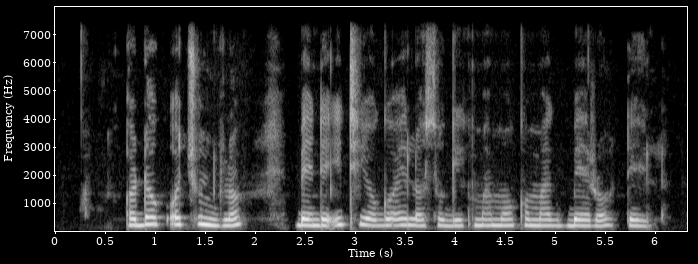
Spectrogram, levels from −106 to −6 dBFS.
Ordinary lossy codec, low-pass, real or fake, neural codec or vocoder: none; 7.2 kHz; fake; vocoder, 44.1 kHz, 128 mel bands every 512 samples, BigVGAN v2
